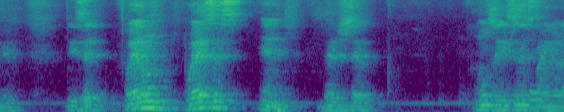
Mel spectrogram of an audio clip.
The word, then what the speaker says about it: Berseba: Abías, casi se escucha como mi apellido, que nunca lo pronuncian bien. Dice, fueron jueces en Berseba.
